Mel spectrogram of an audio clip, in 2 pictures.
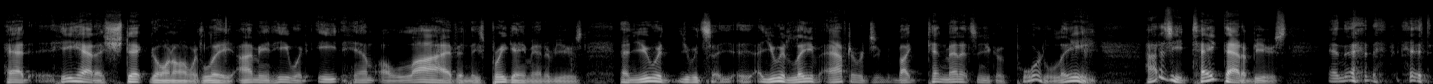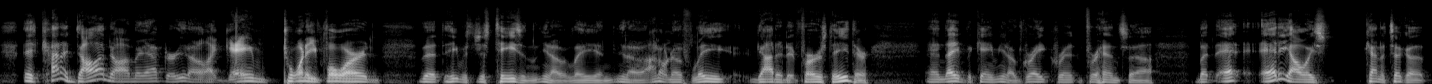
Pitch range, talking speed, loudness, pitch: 95-125 Hz, 200 wpm, -26 LUFS, 110 Hz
